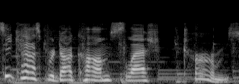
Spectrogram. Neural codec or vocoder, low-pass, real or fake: none; 7.2 kHz; real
